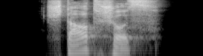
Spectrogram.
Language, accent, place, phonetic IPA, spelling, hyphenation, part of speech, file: German, Germany, Berlin, [ˈʃtaʁtˌʃʊs], Startschuss, Start‧schuss, noun, De-Startschuss.ogg
- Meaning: 1. shot fired from a starting gun, starting a race; starting signal 2. go-ahead; kick-off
